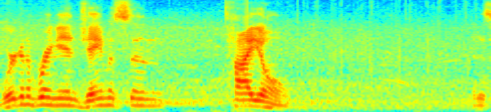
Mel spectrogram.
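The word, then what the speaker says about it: Jameson Taillon: But we're going to bring in Jamison Tyone.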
